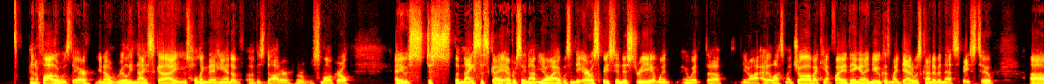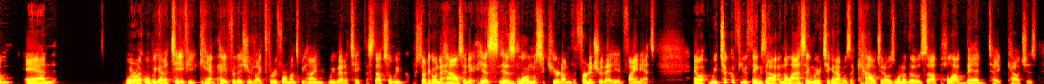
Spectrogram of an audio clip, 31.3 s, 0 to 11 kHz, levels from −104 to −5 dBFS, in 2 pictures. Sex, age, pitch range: male, 40-59, 105-130 Hz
